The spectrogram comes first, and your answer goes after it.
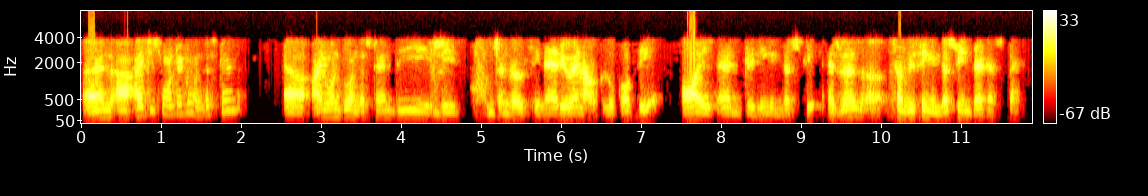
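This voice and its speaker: A man with an Indian accent, an analyst putting questions in a halting way on an earnings call. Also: medium pitch, lively intonation, slight background noise. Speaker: analyst caller. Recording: muffled, dull conference phone line.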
